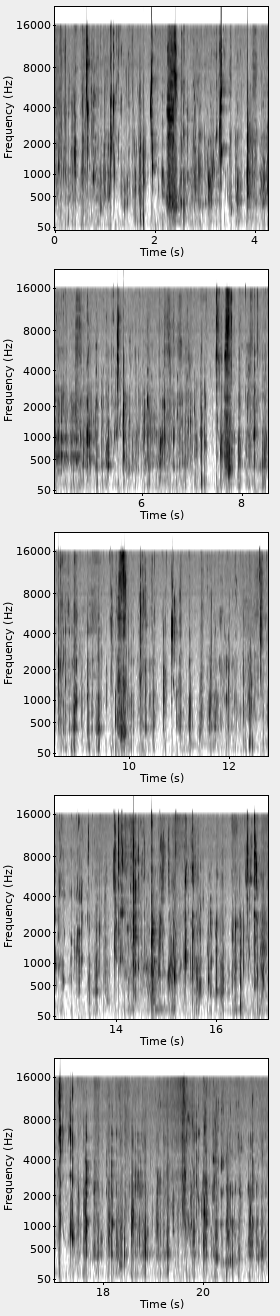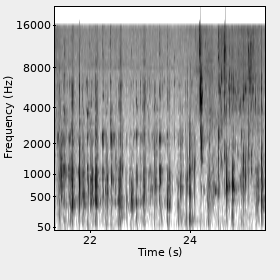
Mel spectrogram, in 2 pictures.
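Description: Close-miked chewing with dense, sharp crunching, as of ice chips being crunched between the teeth.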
